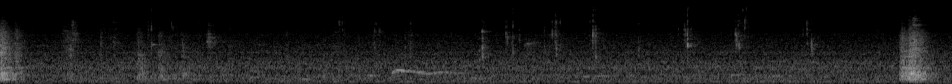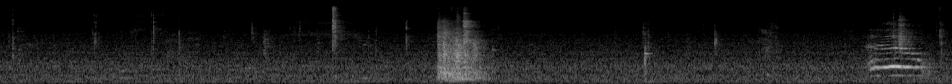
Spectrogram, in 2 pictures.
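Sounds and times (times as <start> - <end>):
chewing grilled chicken: 0.6 - 13.8, 15.4 - 19.0
wet mouth clicks and smacks: 4.8 - 8.2.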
